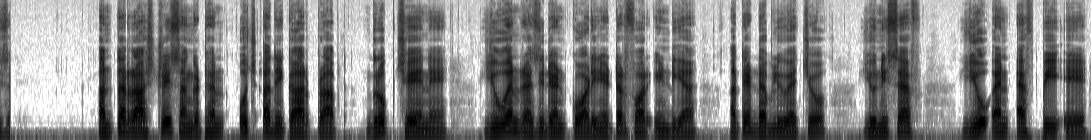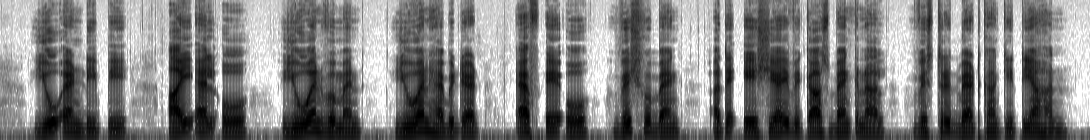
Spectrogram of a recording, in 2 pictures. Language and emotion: Punjabi, neutral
